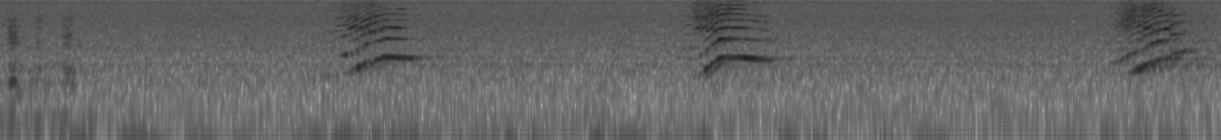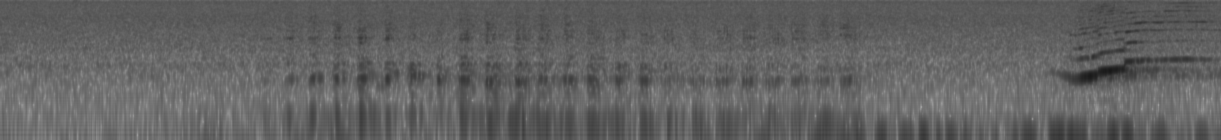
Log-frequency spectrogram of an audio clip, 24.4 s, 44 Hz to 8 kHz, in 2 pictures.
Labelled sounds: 3.3	4.3	humpback whale, 0.80 to 5.9 kHz
6.9	7.8	humpback whale, 0.80 to 6.7 kHz
11.1	12.0	humpback whale, 0.80 to 7.3 kHz
22.9	24.3	humpback whale, 0.80 to 7.1 kHz

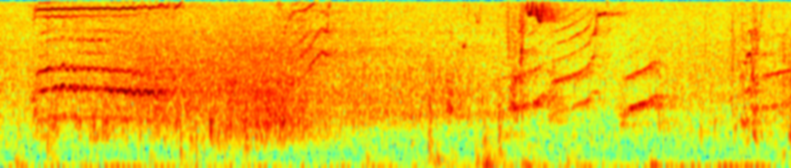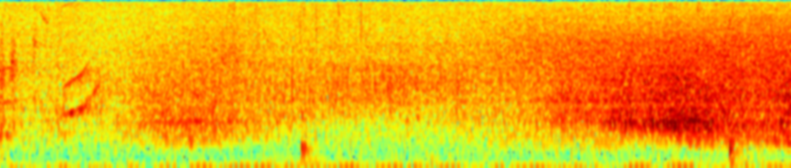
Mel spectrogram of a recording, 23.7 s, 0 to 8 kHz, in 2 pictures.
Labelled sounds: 0.4	2.9	killer whale, southern Alaska resident, 0.46 to 8.0 kHz
4.1	5.1	killer whale, southern Alaska resident, 1.6 to 8.0 kHz
7.5	10.0	killer whale, southern Alaska resident, 0.28 to 8.0 kHz
11.0	12.2	killer whale, southern Alaska resident, 0.37 to 8.0 kHz
12.7	13.3	killer whale, southern Alaska resident, 0.28 to 3.4 kHz

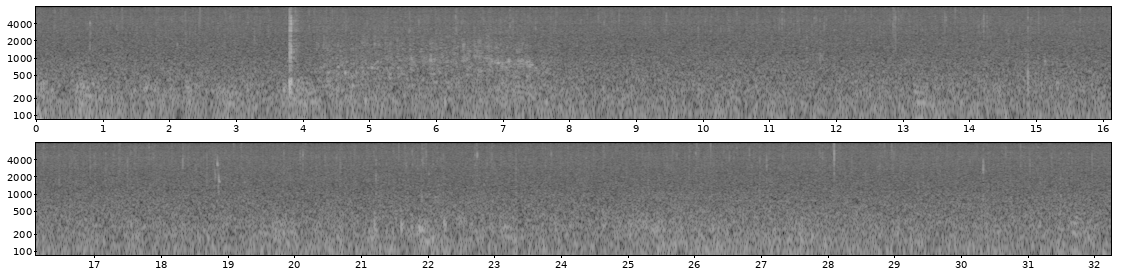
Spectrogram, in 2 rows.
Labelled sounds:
6.8	7.2	humpback whale, 0.78 to 1.0 kHz

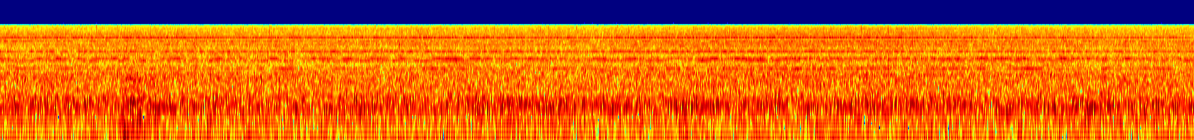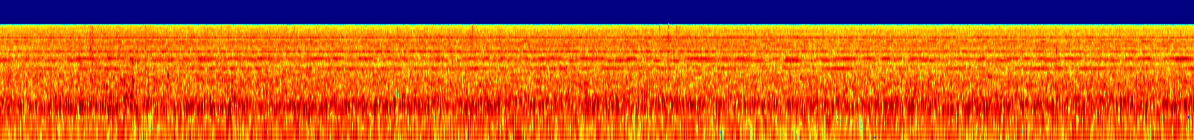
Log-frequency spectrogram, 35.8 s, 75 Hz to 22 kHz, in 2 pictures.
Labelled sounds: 28.2	28.5	vessel noise, 2.0 to 2.1 kHz

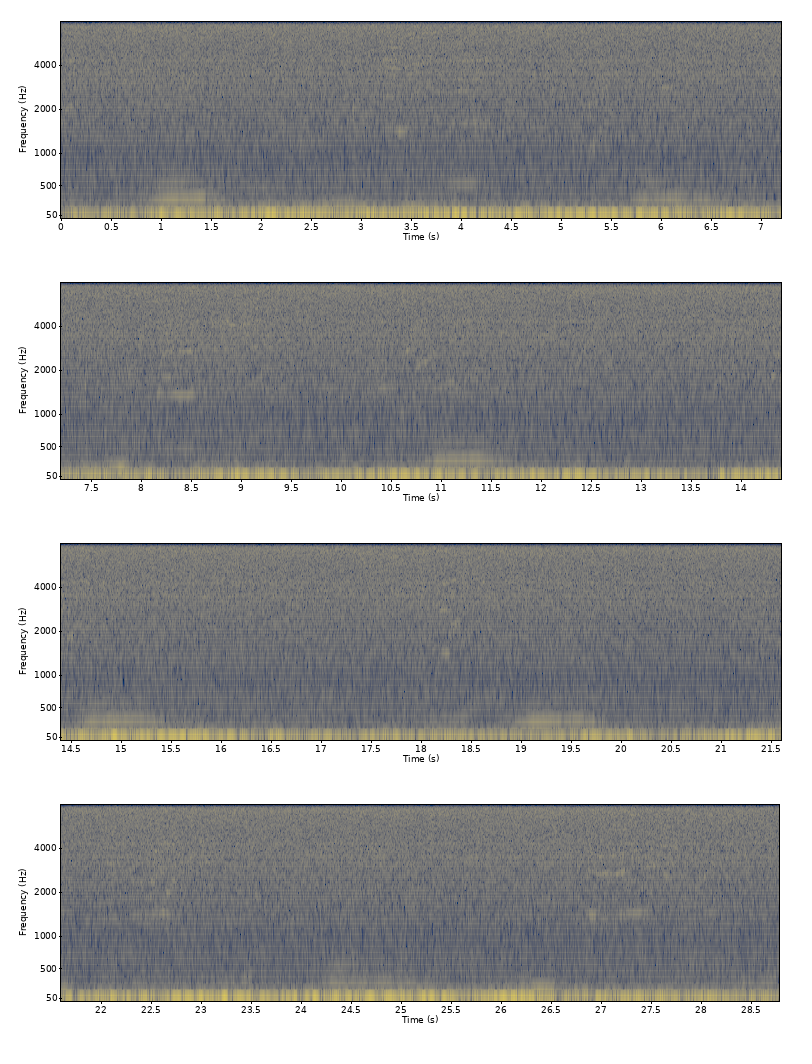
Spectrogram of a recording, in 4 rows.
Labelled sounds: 8.1	8.6	humpback whale, 1.3 to 1.5 kHz
22.3	22.7	humpback whale, 1.3 to 1.5 kHz
26.8	27.3	humpback whale, 2.6 to 2.9 kHz
28.2	28.5	humpback whale, 1.3 to 1.5 kHz

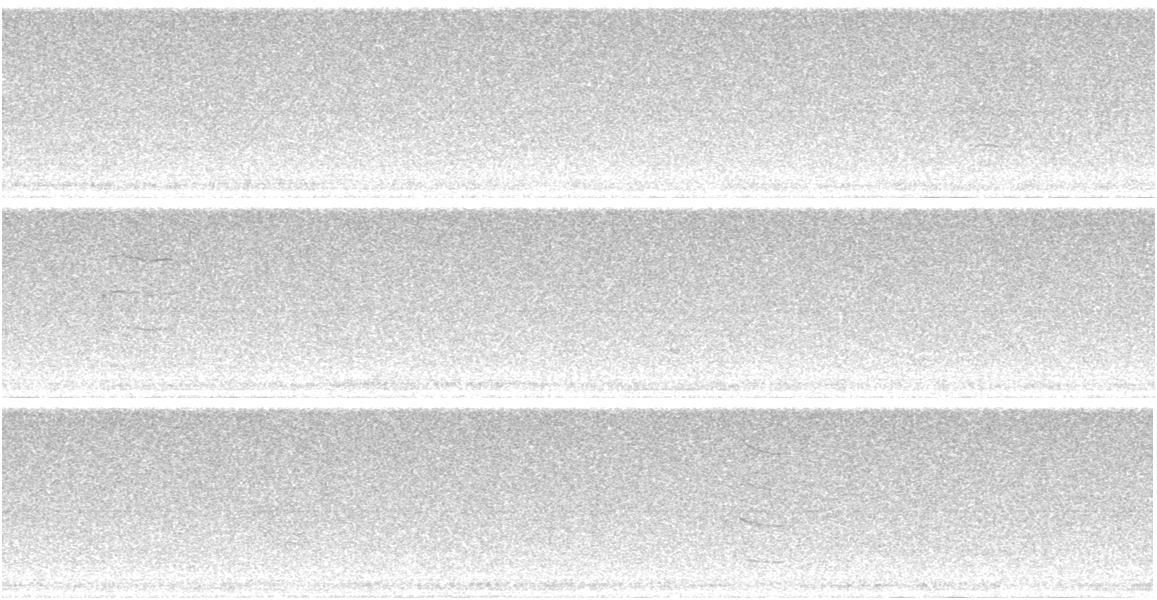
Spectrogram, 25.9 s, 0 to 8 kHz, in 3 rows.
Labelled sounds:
9.6	9.9	Pacific white-sided dolphin, 2.7 to 2.9 kHz
22.8	23.1	Pacific white-sided dolphin, 2.9 to 3.3 kHz

